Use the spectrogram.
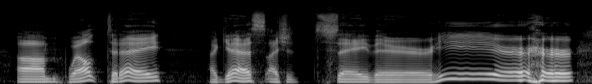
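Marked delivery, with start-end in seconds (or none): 3.7-5.8 drawn out, stretched, clumsily done. Introducing a 1982 haunted-house film, quoting its line in Carol Anne voice. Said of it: "that wasn't probably a very good Carol Ann impression of they're here".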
